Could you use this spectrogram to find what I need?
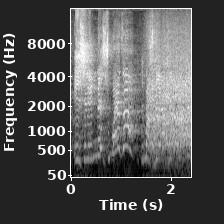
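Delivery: very high, loud comic indignation; hammed-up incredulous outburst; outraged disbelief. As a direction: shriek the punchline as if scandalised. Husband's outraged punchline reply.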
